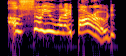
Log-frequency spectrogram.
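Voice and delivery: high, loud insistence; urgent insisting. A narrator's reading. Amy proving her innocence, high and loud. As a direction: push it out urgently.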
